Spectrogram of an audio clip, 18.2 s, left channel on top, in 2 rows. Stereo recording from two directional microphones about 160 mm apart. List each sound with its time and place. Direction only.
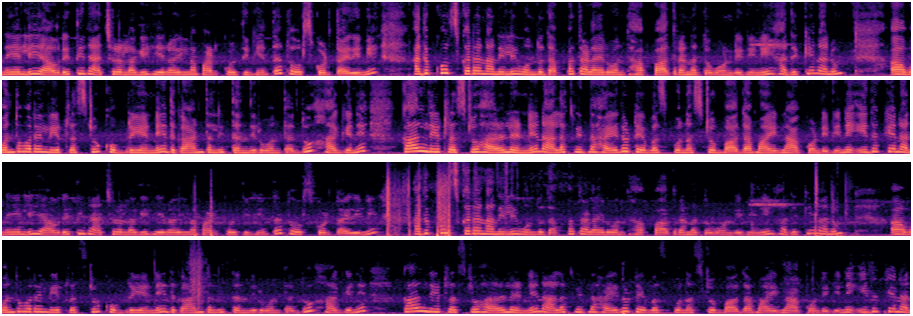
0.0 s speech: 20° left (ahead or behind)
4.6 s speech: 10° left (ahead or behind)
